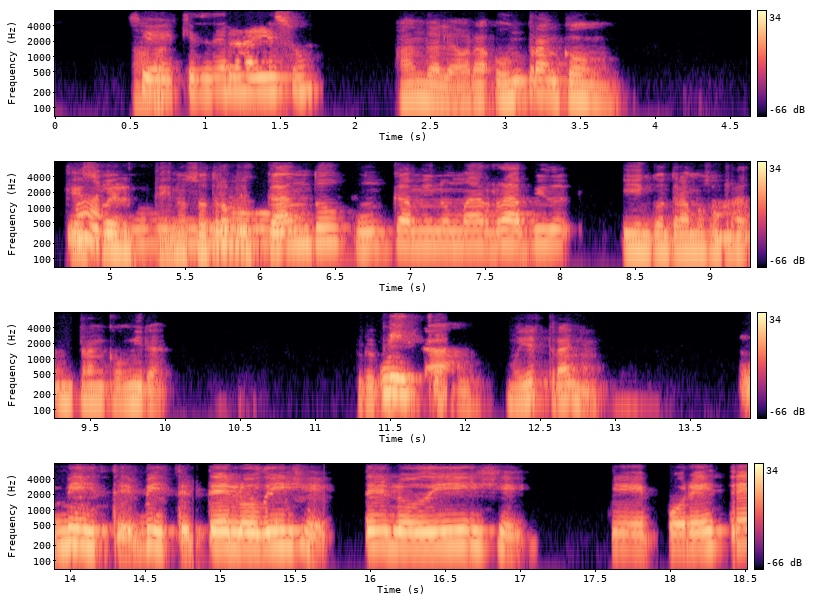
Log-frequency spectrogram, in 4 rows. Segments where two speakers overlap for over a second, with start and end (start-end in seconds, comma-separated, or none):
4.7-6.3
